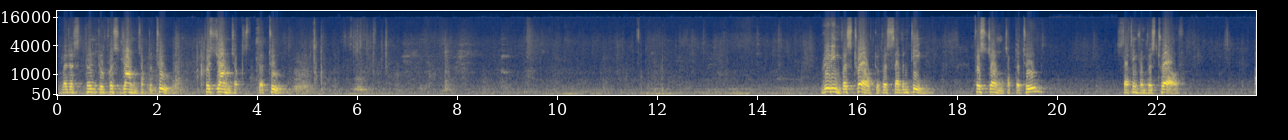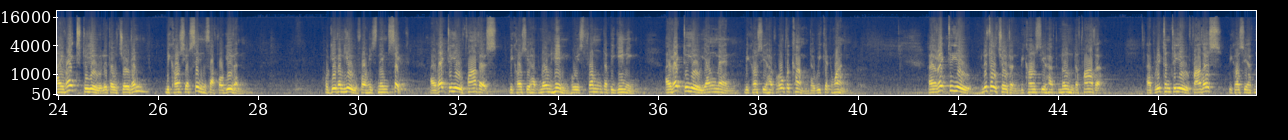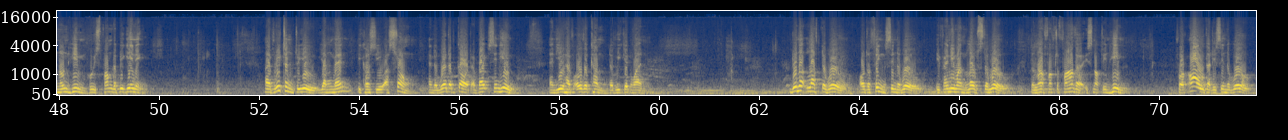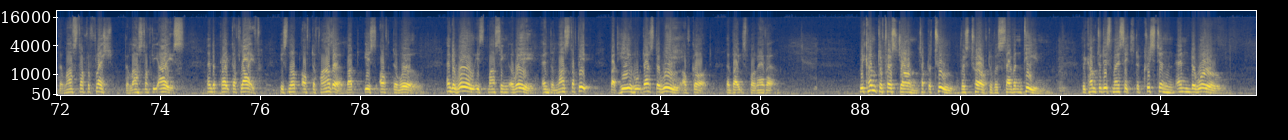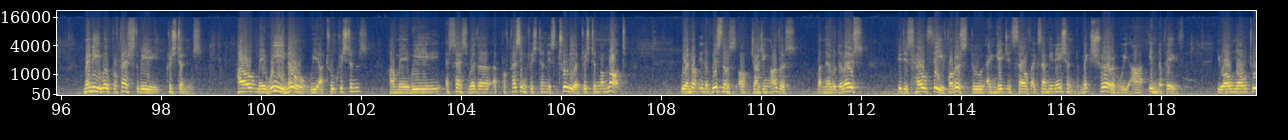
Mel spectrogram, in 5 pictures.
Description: From our series on the Epistle of 1 John delivered in the Evening Service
